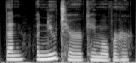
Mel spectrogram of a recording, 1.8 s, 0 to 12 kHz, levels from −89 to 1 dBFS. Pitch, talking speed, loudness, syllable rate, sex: 200 Hz, 230 wpm, -14 LUFS, 5.9 syllables/s, female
